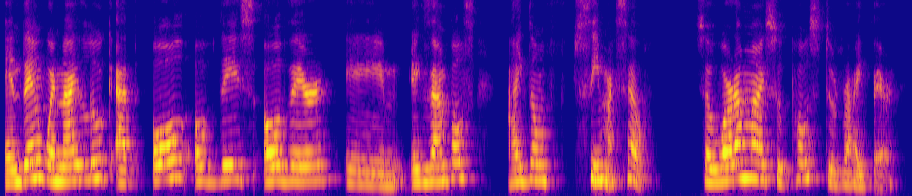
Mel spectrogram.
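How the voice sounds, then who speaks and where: A university lecturer from Mexico, whose first language is Spanish, gives a reflective academic lecture. Her fairly high voice is measured and thoughtful, and she poses rhetorical questions.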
